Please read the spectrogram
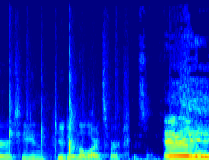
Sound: claps

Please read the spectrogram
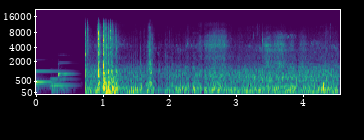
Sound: door closing

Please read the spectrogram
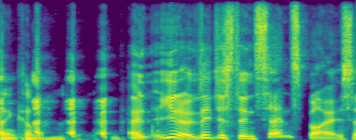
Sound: laughing

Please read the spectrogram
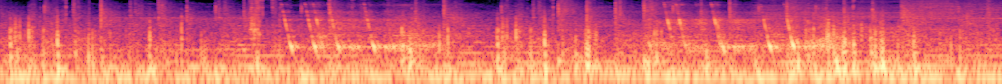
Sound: amidst the gunfire

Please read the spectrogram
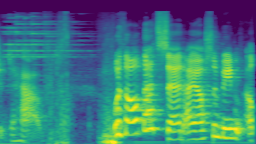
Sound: jingling sound

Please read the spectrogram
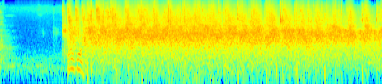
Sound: audience applauding

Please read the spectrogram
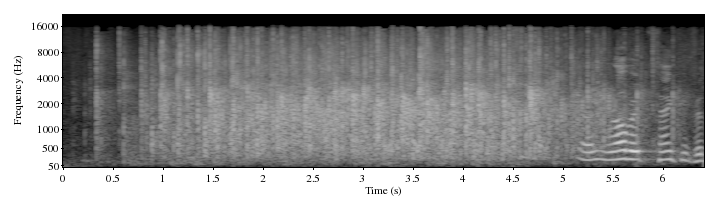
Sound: audience applause

